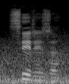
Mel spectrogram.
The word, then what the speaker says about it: Syriza: Syriza.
